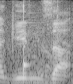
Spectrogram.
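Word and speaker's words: 銀座: Ini bacanya Ginza ya. Ini Ginza ini nama tempatnya.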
